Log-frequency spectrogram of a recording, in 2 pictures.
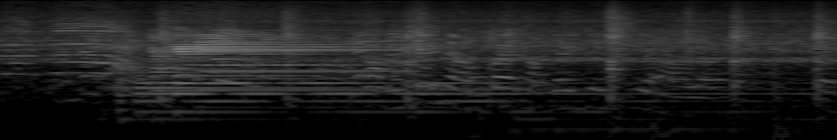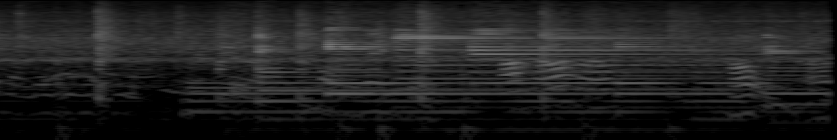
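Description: Live band playing: ringing guitar chords come in about half a second in, with low thumps underneath. The chords ease off briefly around five seconds and then sound again.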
